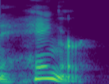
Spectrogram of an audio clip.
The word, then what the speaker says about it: hanger: So we see words like singer and hanger. In both of these words, the G is not pronounced with a hard G sound. We don't say singer and we don't say hanger. We say singer and hanger.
